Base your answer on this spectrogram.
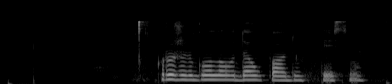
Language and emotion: Russian, neutral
